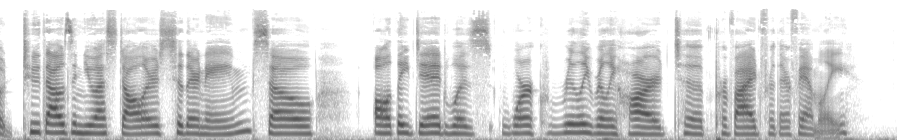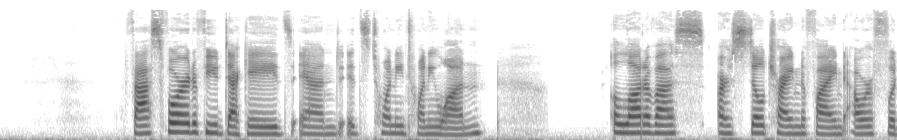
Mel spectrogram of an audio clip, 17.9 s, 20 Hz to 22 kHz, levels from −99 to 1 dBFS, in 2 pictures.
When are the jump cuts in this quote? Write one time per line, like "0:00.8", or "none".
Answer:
none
